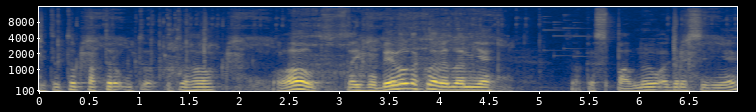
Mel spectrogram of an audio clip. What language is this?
Czech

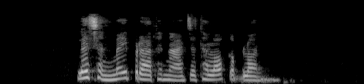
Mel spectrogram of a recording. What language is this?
Thai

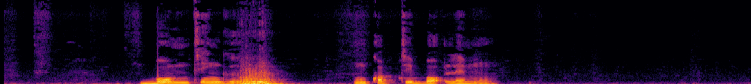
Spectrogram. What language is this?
Mungaka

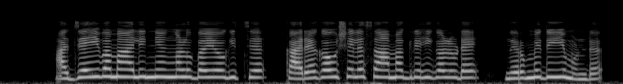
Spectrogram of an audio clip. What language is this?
Malayalam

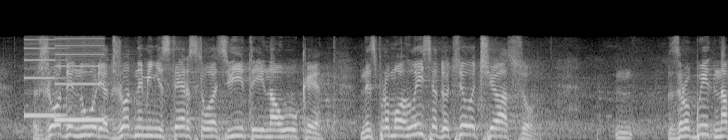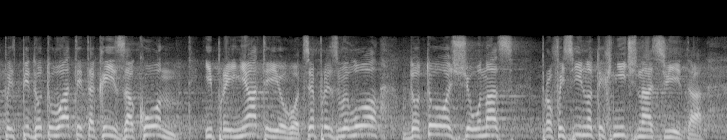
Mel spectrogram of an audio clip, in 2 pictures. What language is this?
Ukrainian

